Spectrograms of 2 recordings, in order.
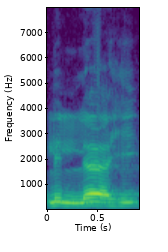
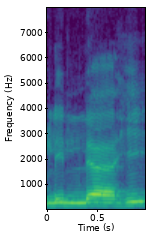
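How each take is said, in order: The two takes are said the same way.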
